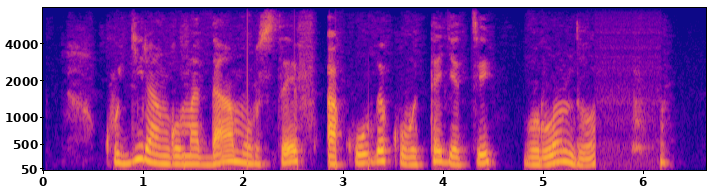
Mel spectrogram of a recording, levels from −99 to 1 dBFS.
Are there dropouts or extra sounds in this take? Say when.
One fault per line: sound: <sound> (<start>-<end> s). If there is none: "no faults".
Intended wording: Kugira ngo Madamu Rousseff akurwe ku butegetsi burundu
sound: bark (5.9-6.1 s)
